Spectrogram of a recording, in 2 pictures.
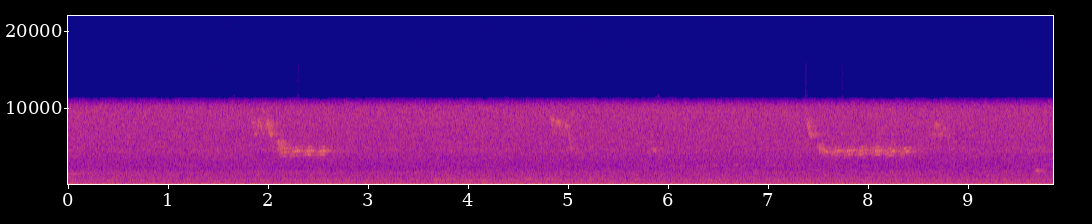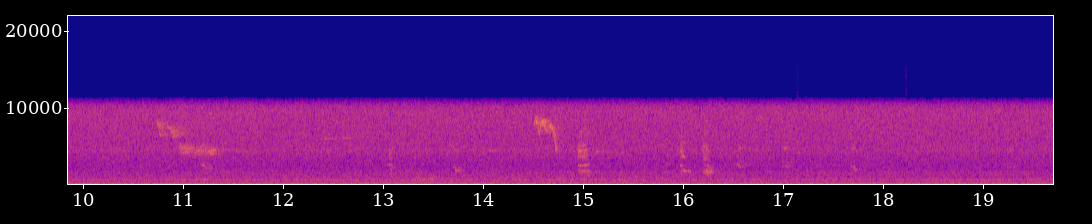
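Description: Short, high bird chirps, scattered and some in quick little clusters, over a steady low hum.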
